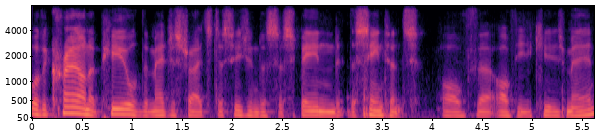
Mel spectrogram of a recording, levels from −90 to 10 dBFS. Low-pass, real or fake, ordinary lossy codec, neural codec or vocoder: 7.2 kHz; fake; Opus, 16 kbps; codec, 16 kHz, 4 kbps, X-Codec, HuBERT features, trained on balanced general audio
